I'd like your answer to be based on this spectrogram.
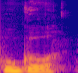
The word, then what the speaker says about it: Hugo: der Hugo, aber nur französisch ausgesprochen hat.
